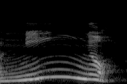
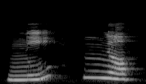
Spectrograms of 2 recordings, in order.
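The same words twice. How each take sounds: First: Ninho stretched in one unbroken glide; drawn-out word. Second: Ninho in two beats, ni, pause, nho; split into syllables. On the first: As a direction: draw out Ninho slowly without a break. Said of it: "vamos falar novamente". (Ninho arrastado, sem separar) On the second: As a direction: separate Ninho clearly as ni and nho. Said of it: "São duas sílabas". (Ninho dividido em ni, pausa, nho) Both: Shown as a demonstration.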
